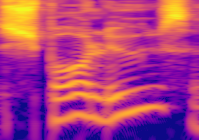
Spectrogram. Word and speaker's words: Spoorloos: Is it Spoorloos? Is that how it's pronounced? The Vanishing. – I believe so.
